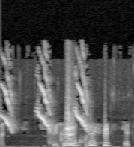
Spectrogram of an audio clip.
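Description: bird, chicks peeping

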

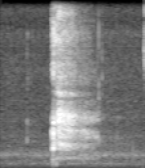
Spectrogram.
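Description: food or drink, sipping hot tea

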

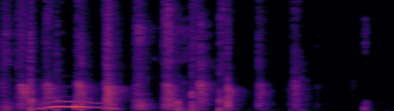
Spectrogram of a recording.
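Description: crowd, hand clapping

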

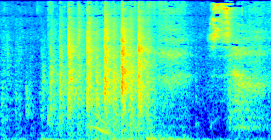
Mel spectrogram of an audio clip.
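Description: animal, dog making noise

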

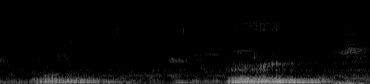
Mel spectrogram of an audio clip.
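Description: animal, dog growling

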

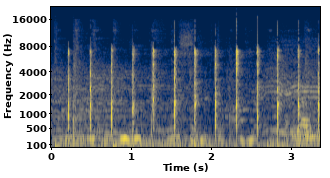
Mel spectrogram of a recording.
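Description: crowd, clapping

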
